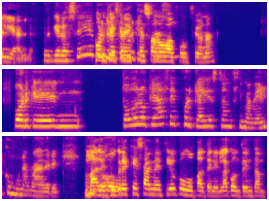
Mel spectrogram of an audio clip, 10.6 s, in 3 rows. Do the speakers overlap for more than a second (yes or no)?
yes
